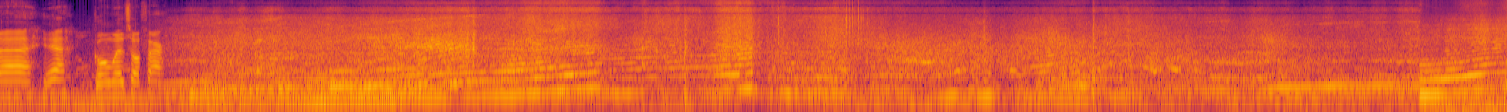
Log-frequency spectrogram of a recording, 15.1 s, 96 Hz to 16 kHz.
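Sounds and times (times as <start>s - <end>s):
car engine at full throttle: 1.0s - 15.0s
tyres squealing: 1.4s - 15.0s.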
